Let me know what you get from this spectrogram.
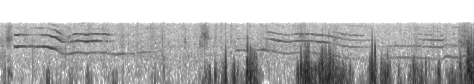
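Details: Yakutian Laika puppies whining: several thin, high whines that slide downward and overlap, some drawn out over a second, with soft rustling and low thumps of movement underneath.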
